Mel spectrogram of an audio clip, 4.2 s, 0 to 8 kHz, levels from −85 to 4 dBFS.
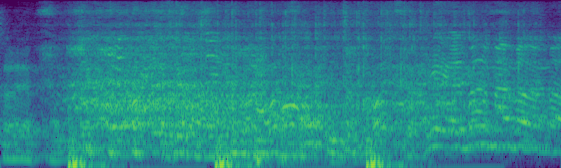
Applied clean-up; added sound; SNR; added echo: none; Gunshot, gunfire; 7 dB; reverberation time 2.3 s.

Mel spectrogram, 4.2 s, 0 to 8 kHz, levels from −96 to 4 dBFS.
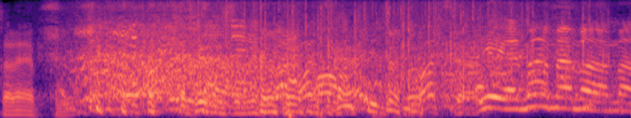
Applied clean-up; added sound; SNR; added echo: none; none; none; none.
